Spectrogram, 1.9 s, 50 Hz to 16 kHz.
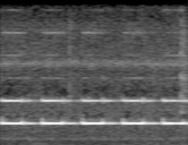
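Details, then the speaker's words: DJI Phantom 4 remote controller at first power-on: high, clear beeps repeating in quick groups about every 0.4 s. This warns that the controller is not calibrated. "자, 조종기에서 이렇게 처음 켰을 때 띠띠띠 나는 거는 조종기 캘리브레이션이 안 됐을 경우에 대부분 이런 소리가 납니다."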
